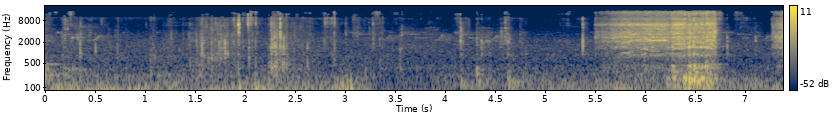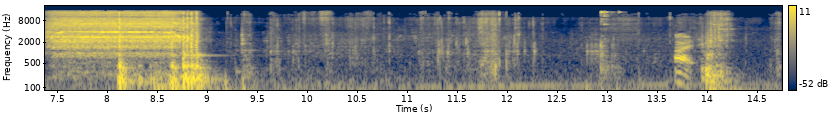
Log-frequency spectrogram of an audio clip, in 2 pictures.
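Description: A power drill drives a bit into screws in short whirring bursts, with one longer loud run in the middle, plus clicks and handling clatter between them; someone talks at times.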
